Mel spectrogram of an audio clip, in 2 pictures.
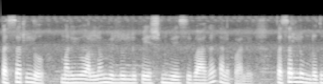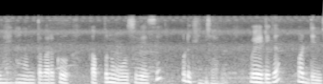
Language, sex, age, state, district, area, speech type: Telugu, female, 60+, Andhra Pradesh, Konaseema, rural, spontaneous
